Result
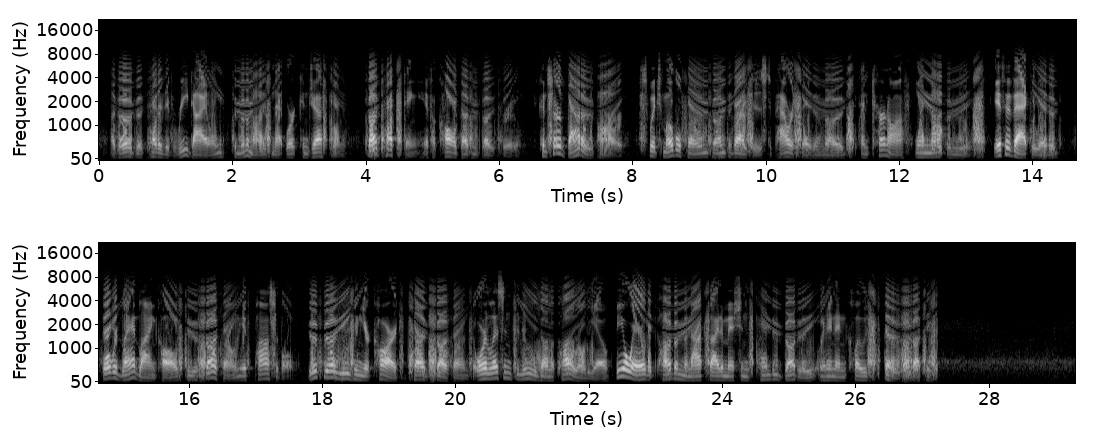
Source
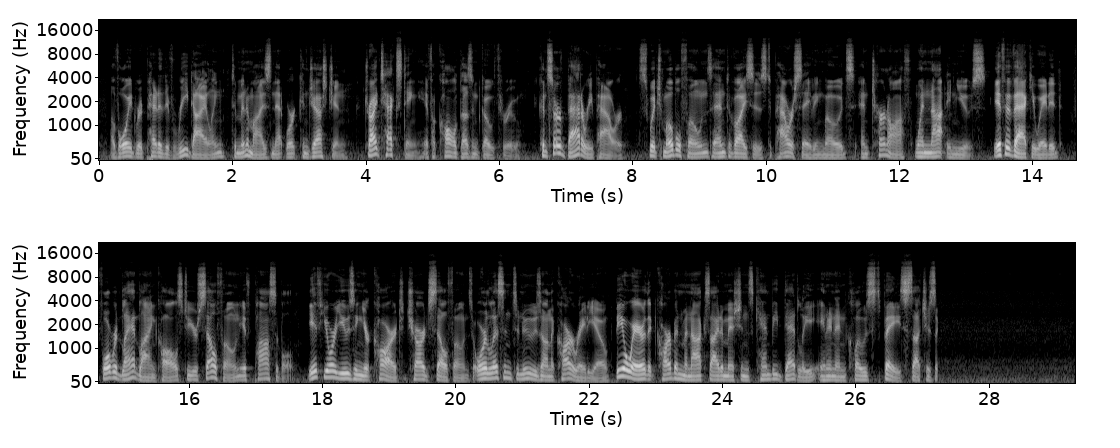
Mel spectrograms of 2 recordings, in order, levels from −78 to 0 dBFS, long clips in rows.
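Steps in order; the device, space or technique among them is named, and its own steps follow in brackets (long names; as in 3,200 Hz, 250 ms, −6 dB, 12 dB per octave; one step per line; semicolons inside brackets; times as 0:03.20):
circuit-bent sampling toy (sample-and-hold swept by an LFO 15×, swing 160% 0.57 Hz; loudspeaker in its box 560–4,900 Hz, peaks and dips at 600 Hz +9 dB, 1,100 Hz −5 dB, 1,500 Hz −5 dB, 2,900 Hz −10 dB, 4,400 Hz −3 dB)
0:21.05–0:22.86: flat-topped bell 1,800 Hz −13 dB 1.2 octaves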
